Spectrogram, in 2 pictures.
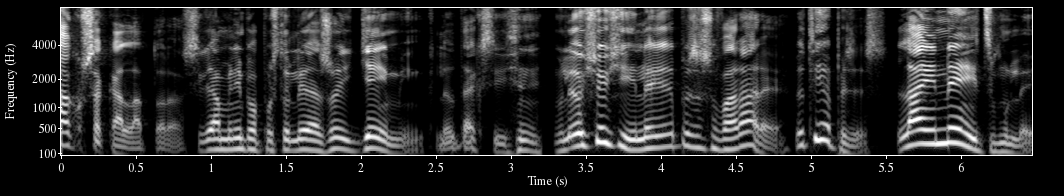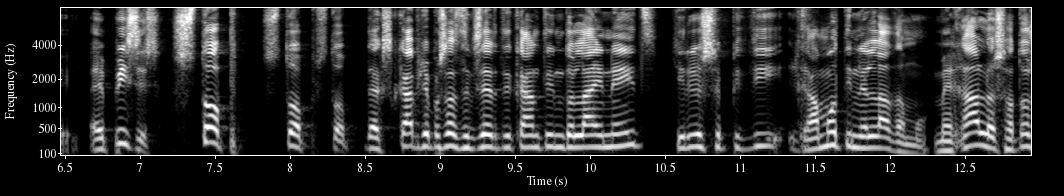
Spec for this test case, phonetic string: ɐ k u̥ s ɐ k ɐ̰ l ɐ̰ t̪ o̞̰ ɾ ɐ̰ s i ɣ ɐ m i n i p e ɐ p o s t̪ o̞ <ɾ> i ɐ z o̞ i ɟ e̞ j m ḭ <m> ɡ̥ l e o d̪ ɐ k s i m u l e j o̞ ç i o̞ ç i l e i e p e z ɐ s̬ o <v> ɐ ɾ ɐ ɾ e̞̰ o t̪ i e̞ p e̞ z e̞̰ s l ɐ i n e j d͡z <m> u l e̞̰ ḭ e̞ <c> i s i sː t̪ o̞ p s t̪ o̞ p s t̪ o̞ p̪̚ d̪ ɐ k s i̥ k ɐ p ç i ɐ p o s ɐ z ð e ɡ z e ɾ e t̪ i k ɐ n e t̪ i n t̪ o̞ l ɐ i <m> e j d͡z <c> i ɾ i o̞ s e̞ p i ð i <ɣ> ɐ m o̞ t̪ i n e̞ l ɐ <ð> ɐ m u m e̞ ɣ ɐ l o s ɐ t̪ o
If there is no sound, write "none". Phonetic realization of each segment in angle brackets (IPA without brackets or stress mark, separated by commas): l, ŋ, v, m, p, n, c, ɣ, ð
